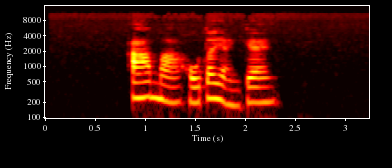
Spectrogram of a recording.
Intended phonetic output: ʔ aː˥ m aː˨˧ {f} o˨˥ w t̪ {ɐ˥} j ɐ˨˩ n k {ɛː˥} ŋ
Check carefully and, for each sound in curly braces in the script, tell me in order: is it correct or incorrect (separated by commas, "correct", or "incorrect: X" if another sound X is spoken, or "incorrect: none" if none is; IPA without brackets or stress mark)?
incorrect: h, correct, correct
